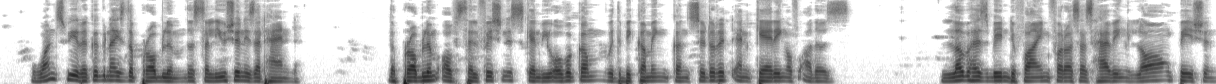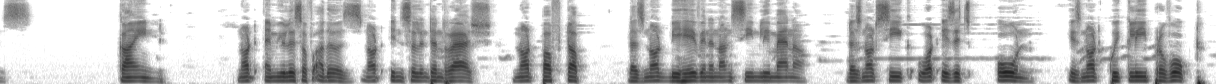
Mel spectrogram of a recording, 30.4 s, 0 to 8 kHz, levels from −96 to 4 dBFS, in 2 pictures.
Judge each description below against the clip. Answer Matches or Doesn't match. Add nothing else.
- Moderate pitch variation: Doesn't match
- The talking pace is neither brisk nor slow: Matches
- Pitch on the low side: Matches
